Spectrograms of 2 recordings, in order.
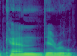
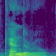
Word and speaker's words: Candiru: Let's see, you pronounce that C-A-N-D-I-R, Candiru. Candiru.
